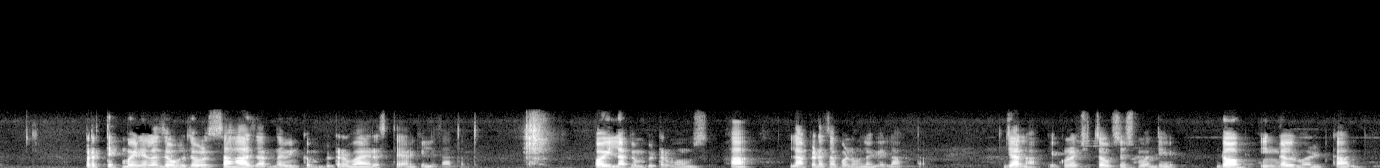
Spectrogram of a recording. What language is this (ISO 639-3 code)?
mar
